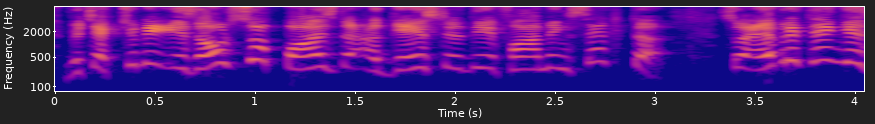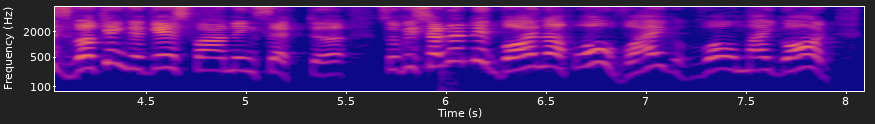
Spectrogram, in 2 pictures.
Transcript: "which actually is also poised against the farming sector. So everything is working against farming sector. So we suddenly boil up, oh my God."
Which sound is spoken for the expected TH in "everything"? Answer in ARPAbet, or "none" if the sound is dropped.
T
